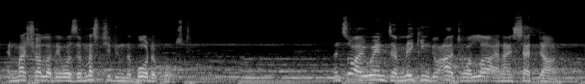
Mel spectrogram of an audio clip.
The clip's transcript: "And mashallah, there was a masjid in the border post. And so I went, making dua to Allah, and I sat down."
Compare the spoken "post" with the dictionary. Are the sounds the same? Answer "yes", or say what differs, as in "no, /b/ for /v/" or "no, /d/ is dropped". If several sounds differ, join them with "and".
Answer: yes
